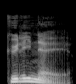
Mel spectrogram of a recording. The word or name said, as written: culinaire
